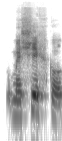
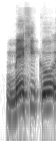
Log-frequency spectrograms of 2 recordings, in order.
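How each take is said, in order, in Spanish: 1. La consonante del medio es un sonido sh. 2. La consonante del medio es un sonido h gutural. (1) "que es la manera correcta de pronunciar el nombre de nuestra nación en lengua náhuatl" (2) "México es en español castellano"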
